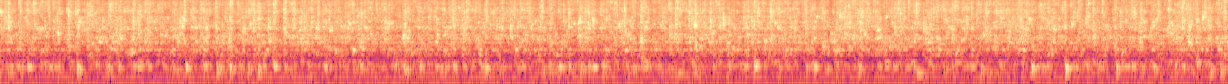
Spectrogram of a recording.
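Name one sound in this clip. Lizard claws scrape and tap against a metal bowl.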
